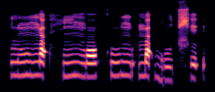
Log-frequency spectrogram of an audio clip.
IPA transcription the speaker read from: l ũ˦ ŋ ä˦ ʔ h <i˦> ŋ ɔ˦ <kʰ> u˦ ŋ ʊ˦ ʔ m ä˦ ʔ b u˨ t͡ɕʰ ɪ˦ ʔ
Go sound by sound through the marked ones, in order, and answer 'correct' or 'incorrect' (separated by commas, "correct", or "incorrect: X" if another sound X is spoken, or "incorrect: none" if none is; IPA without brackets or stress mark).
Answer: incorrect: ĩ˦, correct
